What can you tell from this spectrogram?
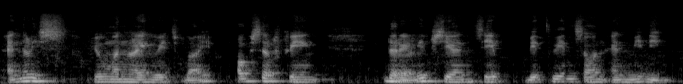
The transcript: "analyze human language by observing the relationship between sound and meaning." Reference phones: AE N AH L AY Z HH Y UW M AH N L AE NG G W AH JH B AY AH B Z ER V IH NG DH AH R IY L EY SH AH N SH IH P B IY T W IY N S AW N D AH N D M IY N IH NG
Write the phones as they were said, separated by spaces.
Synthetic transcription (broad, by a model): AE N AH L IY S HH Y UW M AH N L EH NG G W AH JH B AY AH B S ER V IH NG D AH R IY L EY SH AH N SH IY P B IY T W IY N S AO N AH N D M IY N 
